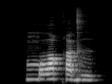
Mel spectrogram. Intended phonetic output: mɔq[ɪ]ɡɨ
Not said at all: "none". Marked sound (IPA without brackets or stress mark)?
ɪ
